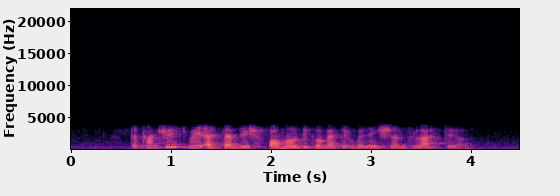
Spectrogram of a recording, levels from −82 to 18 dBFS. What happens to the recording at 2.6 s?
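iLBC codec at 2.6 s, as throughout the clip: each 30 ms frame's excitation is coded on its own, leaving speech audibly rough and synthetic with nothing above 3.8 kHz, consistent with the 13.33 kbps mode.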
